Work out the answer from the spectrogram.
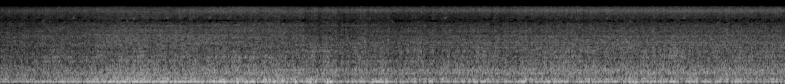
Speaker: oh yeah [Music] she's idling down now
